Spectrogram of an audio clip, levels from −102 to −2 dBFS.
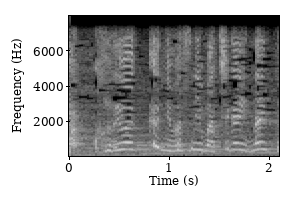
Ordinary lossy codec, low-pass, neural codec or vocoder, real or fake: none; 7.2 kHz; none; real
